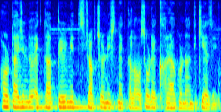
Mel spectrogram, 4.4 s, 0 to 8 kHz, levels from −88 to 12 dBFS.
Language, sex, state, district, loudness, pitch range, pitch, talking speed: Nagamese, male, Nagaland, Dimapur, -18 LUFS, 125-140 Hz, 135 Hz, 200 wpm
